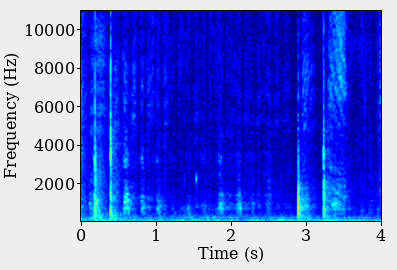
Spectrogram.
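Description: Chalk tapping and scraping on a chalkboard as words are written: a quick run of short taps in the first second, then a couple more about three seconds in.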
